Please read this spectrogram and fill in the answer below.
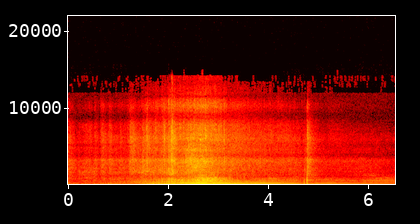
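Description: Rally car engine going past at speed, its steady note swelling to a peak a few seconds in and then fading away. A single sharp crack comes about two thirds of the way through, and the engine note drops slightly after it.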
